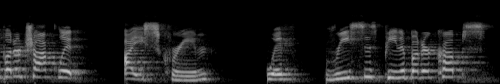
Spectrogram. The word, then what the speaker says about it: Reese's: about what the flavor we're complaining about how you pronounce reese's we should probably carry it yeah reese's yeah not reese's actually yeah it's not reese's it's reese's yeah it's actually the dude on the advertisement even says reese's fine reese is peanut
